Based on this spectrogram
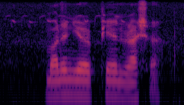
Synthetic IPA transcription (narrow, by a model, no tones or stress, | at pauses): mɔdənjuɹɔpʰĩə̃nɹaʃə̰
